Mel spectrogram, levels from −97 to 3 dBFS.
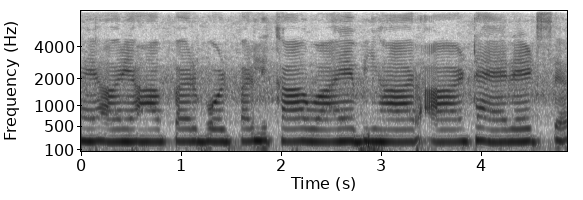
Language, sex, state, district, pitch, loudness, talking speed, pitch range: Hindi, female, Bihar, Patna, 220 Hz, -12 LUFS, 160 wpm, 215-225 Hz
